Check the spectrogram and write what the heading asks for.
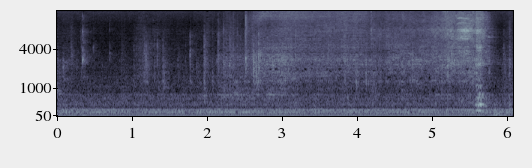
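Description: Air being sucked out of a zipper freezer bag by mouth through a plastic drinking straw, vacuum-packing the bag: a steady airy hiss lasting several seconds that ends shortly before the bag is sealed.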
